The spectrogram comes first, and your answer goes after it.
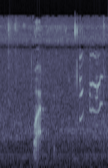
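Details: Persian kitten rolling around in bed indoors gives one short rising meow lasting under a second. Faint chirps follow, with a person talking just before and after.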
